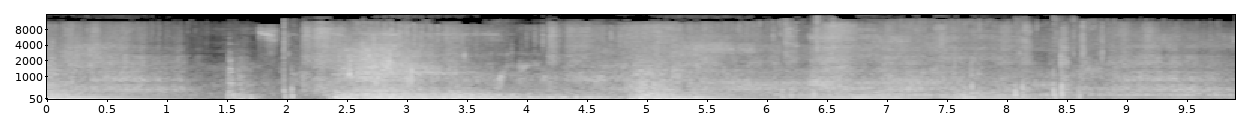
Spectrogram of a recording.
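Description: Footsteps thud slowly across a floor.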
